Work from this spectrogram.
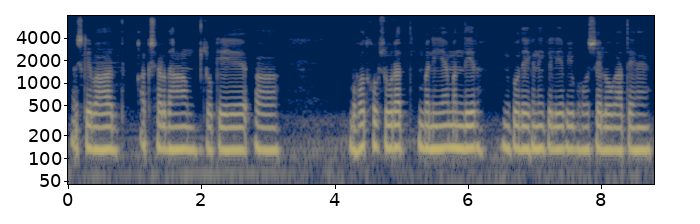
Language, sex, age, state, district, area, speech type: Urdu, male, 18-30, Uttar Pradesh, Ghaziabad, urban, spontaneous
